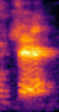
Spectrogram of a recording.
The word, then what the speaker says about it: Niger: You also have Niger Republic, which is French pronounced Niger, who knows Niger.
